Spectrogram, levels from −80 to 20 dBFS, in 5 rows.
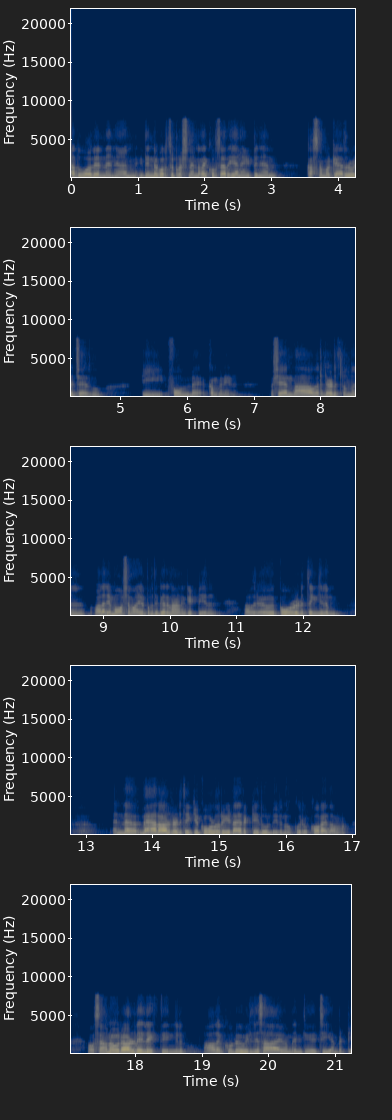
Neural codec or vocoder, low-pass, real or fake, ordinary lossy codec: codec, 16 kHz, about 1 kbps, DyCAST, with the encoder's durations; none; fake; none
